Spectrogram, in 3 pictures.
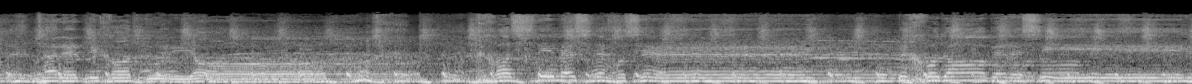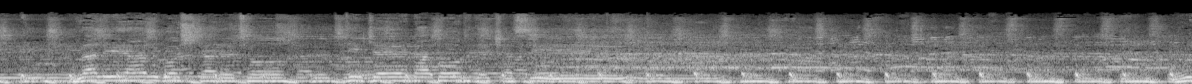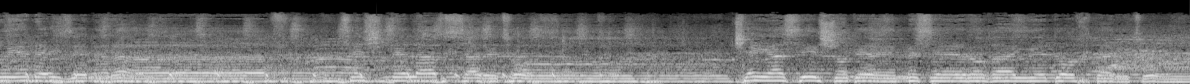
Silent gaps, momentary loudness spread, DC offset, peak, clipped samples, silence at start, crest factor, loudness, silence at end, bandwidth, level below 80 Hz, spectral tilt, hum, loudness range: none; 3 LU; under 0.1%; 0 dBFS; under 0.1%; 0 s; 10 dB; -10 LUFS; 0 s; 12 kHz; -34 dBFS; -5.5 dB/octave; none; 2 LU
